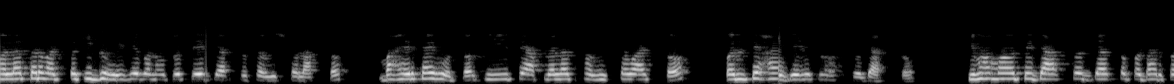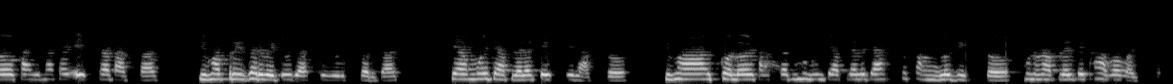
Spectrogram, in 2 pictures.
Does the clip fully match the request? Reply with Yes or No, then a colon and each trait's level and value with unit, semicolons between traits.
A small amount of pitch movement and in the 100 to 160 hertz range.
No: narrow, 2.2 semitones; high, 235 Hz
